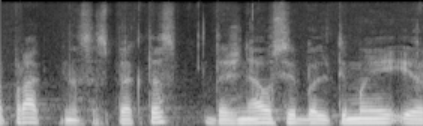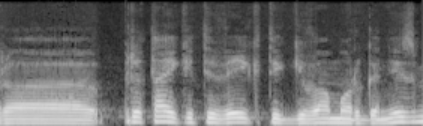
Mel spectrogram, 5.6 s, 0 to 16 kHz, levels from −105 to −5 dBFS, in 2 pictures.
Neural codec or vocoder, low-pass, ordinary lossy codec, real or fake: none; 14.4 kHz; AAC, 48 kbps; real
